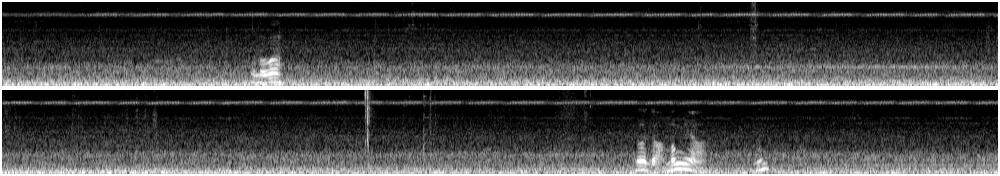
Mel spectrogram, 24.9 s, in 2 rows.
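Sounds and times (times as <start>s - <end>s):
insects trilling: 0.0s - 24.9s
low outdoor rumble: 0.0s - 24.9s
sharp click: 16.9s - 17.9s.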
